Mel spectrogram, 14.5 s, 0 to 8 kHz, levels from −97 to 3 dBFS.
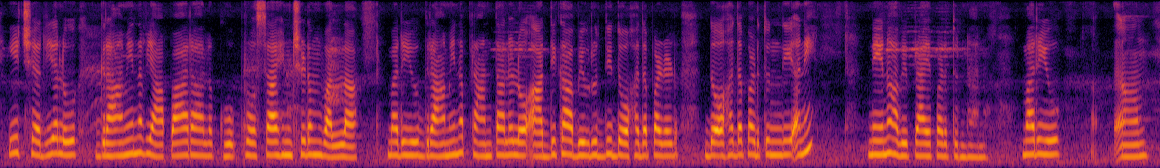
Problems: none marked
